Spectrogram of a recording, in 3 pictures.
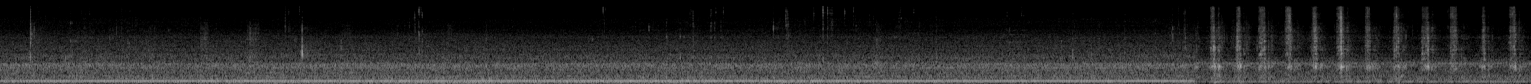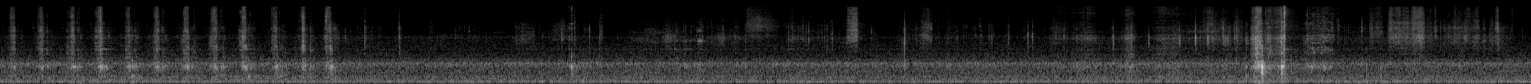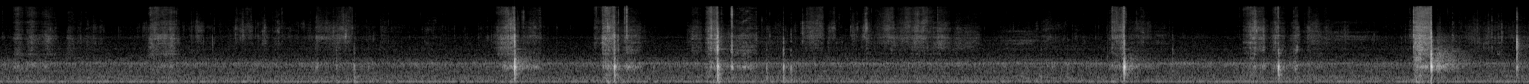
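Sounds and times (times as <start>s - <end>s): knife chopping on wooden board: 44.8s - 45.3s.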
